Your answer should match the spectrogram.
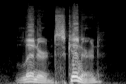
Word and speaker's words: Lynyrd Skynyrd: Next up, a little skit, little Lynyrd Skynyrd from pronounced Lynyrd Skynyrd.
